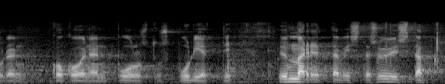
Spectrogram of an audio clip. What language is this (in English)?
Finnish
